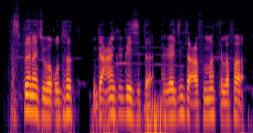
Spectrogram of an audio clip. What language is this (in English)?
Somali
